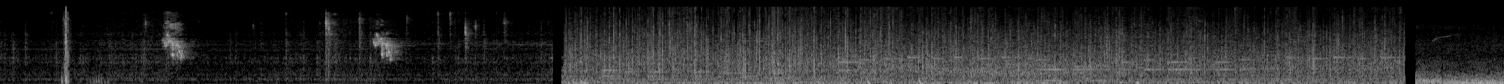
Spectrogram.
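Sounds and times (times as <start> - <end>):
loud even noise: 5.6 - 14.1.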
